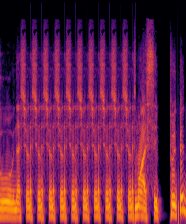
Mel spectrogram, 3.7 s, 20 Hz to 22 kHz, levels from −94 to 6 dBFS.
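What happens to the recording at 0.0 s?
At 0.0 s the audio is intact, with no dropout, click or other fault at that moment.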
